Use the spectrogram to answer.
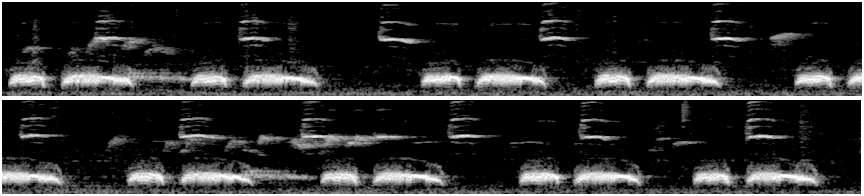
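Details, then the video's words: Spotted dove thổ thúc gù cooing for trappers' lures; evenly repeated paired hollow coos, short then long, roughly once a second throughout, light high chirping from other birds between notes. "tiếng chim cu gáy chuẩn thổ thúc gù"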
